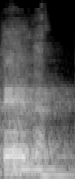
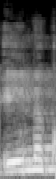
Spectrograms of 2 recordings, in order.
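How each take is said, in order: First: ऐनक with an open ai vowel; correct vowel. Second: ऐनक with a close "ay" vowel; wrong vowel. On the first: Teacher correcting it, ऐनक with open ai. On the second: Teacher reading the wrong spelling, ऐनक as "ay-nak". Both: Shown as a demonstration. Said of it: "जबकि ये है ऐनक".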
